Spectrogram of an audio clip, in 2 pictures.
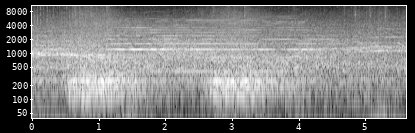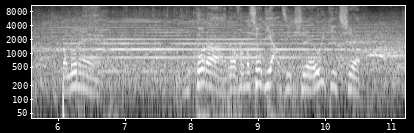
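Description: A large crowd murmurs and cheers in an echoing indoor arena.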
